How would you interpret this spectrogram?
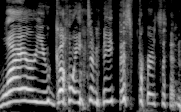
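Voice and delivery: very high-pitched, alarmed scream. Retelling own reaction to a cousin's choices: imitating own screaming. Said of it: "I'm screaming".

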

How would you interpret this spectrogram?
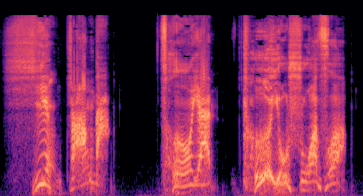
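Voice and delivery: enraged, furious, very high, each word separate. Narrator reads a general demanding an explanation from another man: furious, word by word. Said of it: "一字一顿道".

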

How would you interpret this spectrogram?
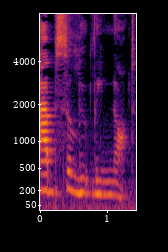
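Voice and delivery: hushed, serious tone. A parent retells correcting their young son, retelling a quiet, serious warning. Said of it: "and say very quietly, but very seriously".

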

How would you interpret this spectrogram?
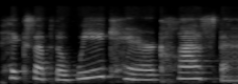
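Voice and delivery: ordinary delivery

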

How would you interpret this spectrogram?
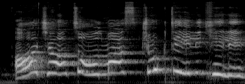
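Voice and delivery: very high, fearful, frightened voice. Caught in the rain, answering the idea of sheltering under a tree, fearful. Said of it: "dedi Ayşegül korkuyla".

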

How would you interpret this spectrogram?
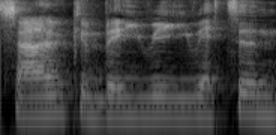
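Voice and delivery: mock, put-on Scottish accent. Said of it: "it was a terrible impression".

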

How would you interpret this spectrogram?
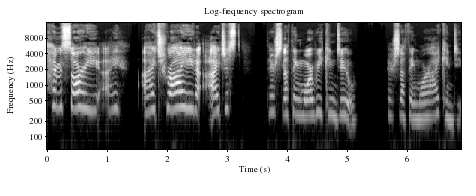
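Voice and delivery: worn-out, beaten-down, sad, defeated voice. Demonstrating the emotion Sad for her series, sad and defeated. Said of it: "She sounds so defeated".

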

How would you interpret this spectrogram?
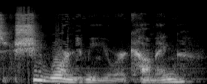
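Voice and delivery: rearing dragon's monster voice. A game master voices a dragon rearing up to speak: dragon voice. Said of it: "As the dragon rears up and says".

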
